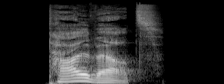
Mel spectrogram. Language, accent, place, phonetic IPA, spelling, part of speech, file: German, Germany, Berlin, [ˈtaːlvɛʁt͡s], talwärts, adverb, De-talwärts.ogg
- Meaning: 1. toward a or the valley 2. downward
